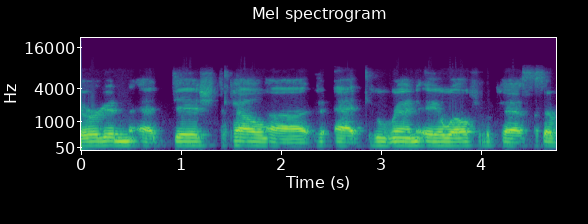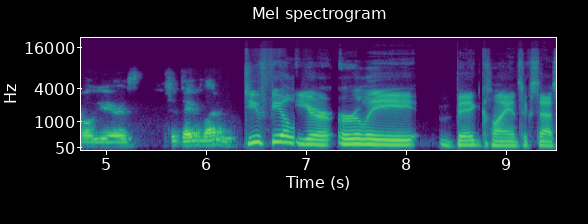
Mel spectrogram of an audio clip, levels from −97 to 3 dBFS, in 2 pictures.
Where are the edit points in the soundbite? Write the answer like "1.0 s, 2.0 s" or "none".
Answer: 1.4 s, 1.8 s, 4.5 s, 6.3 s, 6.8 s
